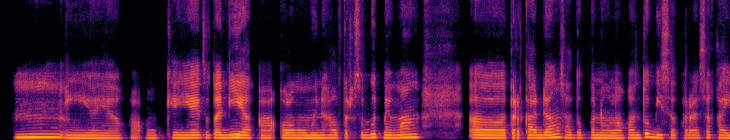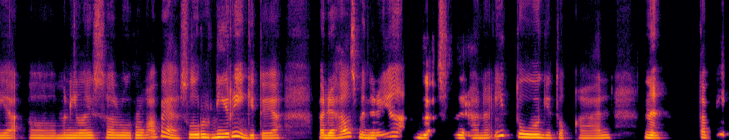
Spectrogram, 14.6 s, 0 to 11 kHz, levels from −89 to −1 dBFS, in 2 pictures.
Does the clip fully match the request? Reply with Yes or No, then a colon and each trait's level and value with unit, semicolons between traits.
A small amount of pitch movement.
Yes: narrow, 1.8 semitones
